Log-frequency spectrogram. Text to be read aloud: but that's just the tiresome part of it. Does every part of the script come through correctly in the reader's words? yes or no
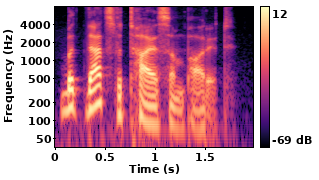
no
